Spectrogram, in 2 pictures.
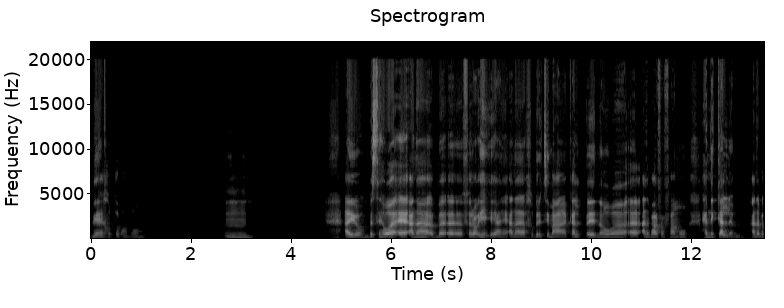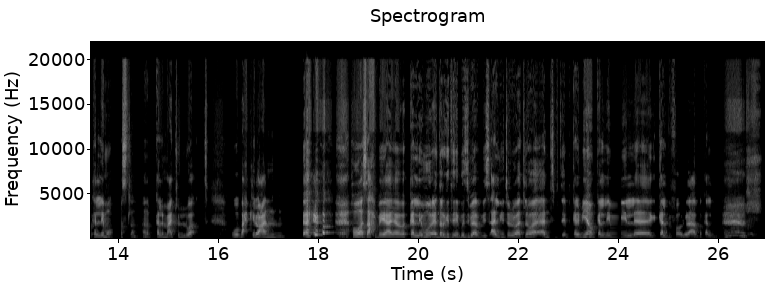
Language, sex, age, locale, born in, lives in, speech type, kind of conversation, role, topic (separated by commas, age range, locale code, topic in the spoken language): Arabic, female, 40-44, ar-EG, Egypt, United States, conversation, unstructured, none, إزاي نختار الحيوان الأليف المناسب للبيت؟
